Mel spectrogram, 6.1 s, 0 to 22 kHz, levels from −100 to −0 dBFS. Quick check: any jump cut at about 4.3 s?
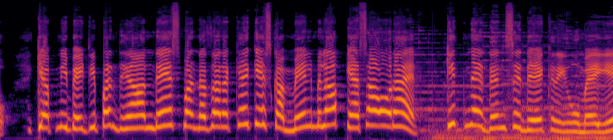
yes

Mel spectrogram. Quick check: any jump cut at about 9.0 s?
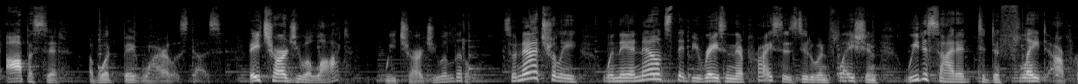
no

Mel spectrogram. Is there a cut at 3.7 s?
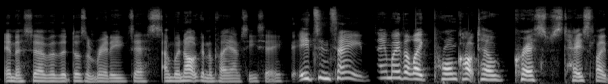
yes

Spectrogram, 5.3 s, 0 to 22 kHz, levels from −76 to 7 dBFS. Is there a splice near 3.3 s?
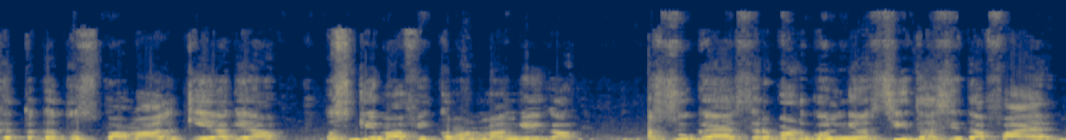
yes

